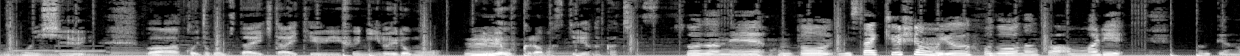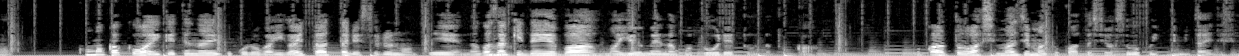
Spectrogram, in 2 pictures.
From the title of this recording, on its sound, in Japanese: 移動中車内からゆるりとお届け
